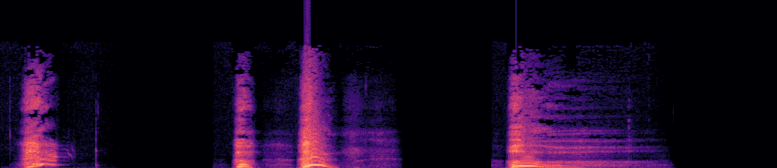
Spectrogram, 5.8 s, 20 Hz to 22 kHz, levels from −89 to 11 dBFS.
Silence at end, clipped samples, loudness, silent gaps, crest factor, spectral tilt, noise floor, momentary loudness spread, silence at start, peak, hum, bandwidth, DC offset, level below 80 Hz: 1.4 s; under 0.1%; -15 LUFS; none; 20 dB; -3.5 dB/octave; under -90 dBFS; 21 LU; 0.15 s; 0 dBFS; none; 16.5 kHz; under 0.1%; -46 dBFS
